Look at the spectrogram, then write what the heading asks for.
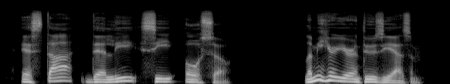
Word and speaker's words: delicioso: Notice the soft C pronunciation in delicioso. It sounds just like an S. Está delicioso.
